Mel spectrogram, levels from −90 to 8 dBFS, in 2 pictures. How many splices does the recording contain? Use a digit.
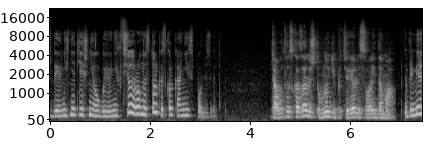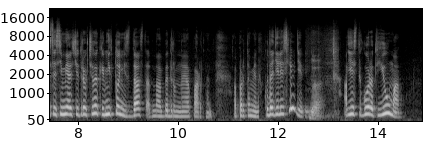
3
